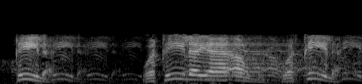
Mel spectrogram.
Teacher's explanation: درجة الخامسة تفخيم ضعيف في القاف قيل وقيل يا أرض وقيل وهكذا يبقى ده تفخيم درجة خامسة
